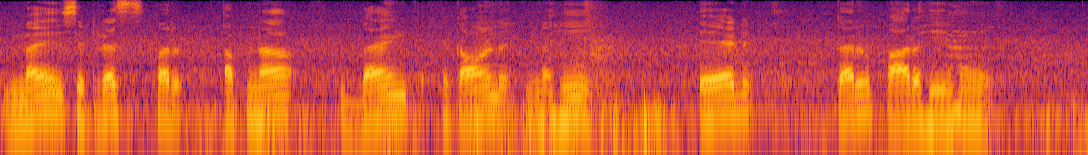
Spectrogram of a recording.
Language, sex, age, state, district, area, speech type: Urdu, male, 18-30, Uttar Pradesh, Gautam Buddha Nagar, rural, read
